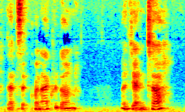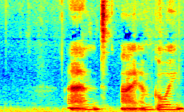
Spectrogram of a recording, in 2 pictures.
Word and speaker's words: quinacridone: say this I never say this right uh quinacridone that's it quinacridone magenta and I am going to put a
